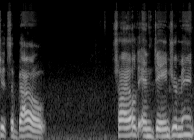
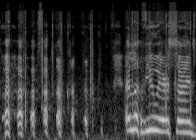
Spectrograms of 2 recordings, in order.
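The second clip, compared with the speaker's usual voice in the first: laughing; 8 semitones higher, much slower than usual. Real, not acted. Laughing fondly at air signs.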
